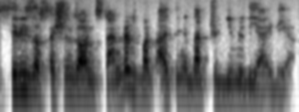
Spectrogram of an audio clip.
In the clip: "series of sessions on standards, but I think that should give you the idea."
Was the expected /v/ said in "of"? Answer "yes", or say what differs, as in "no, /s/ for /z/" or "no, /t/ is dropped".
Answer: yes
